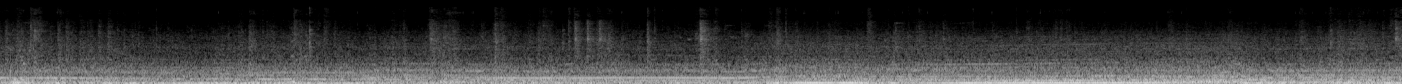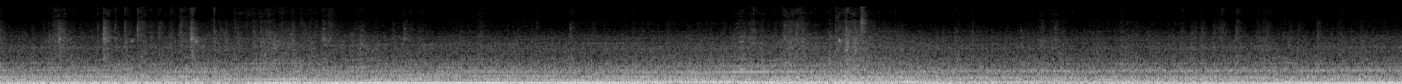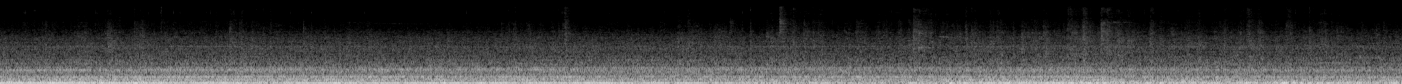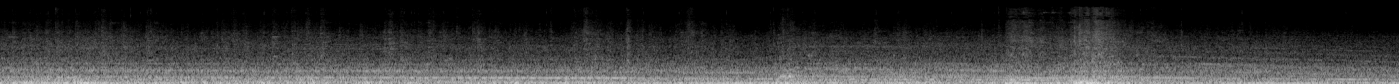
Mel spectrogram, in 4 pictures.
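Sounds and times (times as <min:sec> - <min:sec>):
bus engine rumble: 0:00.0 - 0:56.0.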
